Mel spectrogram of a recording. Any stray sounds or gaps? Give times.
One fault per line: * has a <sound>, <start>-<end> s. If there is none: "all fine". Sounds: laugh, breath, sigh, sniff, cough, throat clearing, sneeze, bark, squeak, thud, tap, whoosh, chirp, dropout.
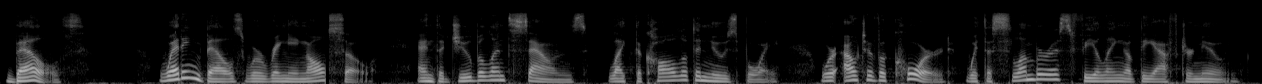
* has a dropout, 3.3-3.3 s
